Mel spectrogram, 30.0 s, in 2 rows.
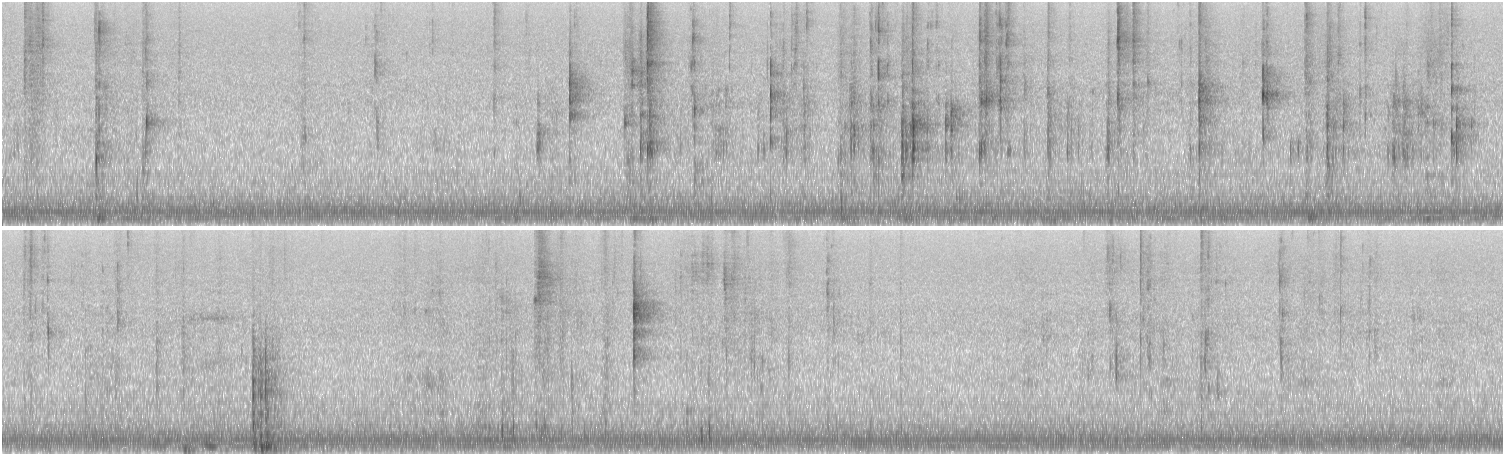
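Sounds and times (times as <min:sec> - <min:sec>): faint steady hum: 0:00.0 - 0:30.0
person chewing food: 0:02.9 - 0:17.2, 0:18.9 - 0:24.2, 0:25.1 - 0:30.0.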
